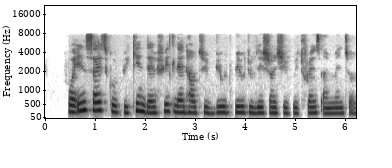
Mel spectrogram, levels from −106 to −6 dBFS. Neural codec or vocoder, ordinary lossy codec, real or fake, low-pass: none; none; real; none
